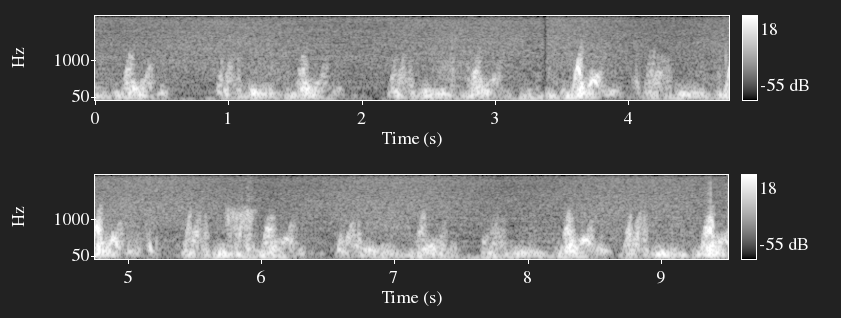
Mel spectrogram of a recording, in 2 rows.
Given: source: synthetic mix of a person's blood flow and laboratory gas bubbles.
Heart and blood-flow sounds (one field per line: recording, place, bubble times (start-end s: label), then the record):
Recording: Doppler ultrasound of blood flow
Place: precordium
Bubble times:
5.13-5.22 s: bubbles
5.72-5.97 s: bubbles
From the record:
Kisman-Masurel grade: 111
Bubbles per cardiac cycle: 1 to 2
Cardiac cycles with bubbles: 1 to 10%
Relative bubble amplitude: barely perceptible (0.100 to 0.250)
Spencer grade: 1 (occasional bubble signal discernible with the cardiac motion signal, with majority of cardiac periods free of bubbles)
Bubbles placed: only in the low amplitude regions of the cardiac cycle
